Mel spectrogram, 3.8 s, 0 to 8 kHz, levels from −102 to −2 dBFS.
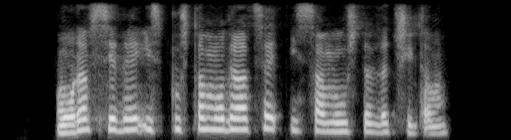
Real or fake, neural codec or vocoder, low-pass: fake; codec, 16 kHz, 4 kbps, FreqCodec, smaller model; 7.2 kHz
